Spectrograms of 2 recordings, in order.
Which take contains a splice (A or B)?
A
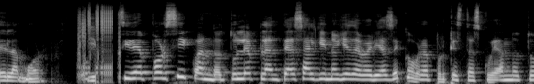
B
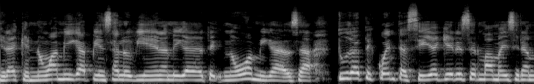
A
